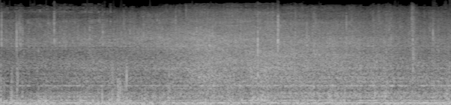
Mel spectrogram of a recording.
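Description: Wind buffeting the microphone and tyre rumble as a bicycle rolls along a paved path, with a faint steady hum and a few light clicks.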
